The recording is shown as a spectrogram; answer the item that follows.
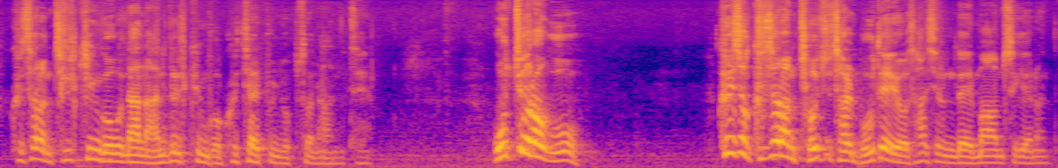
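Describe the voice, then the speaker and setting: A man preaching a Sunday sermon as pastor, talking conversationally and asking the congregation questions, jumping between loud emphasis and hushed asides. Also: a little high, breathy edge.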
